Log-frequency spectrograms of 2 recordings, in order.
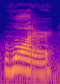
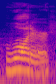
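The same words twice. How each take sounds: No difference in how they are said.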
